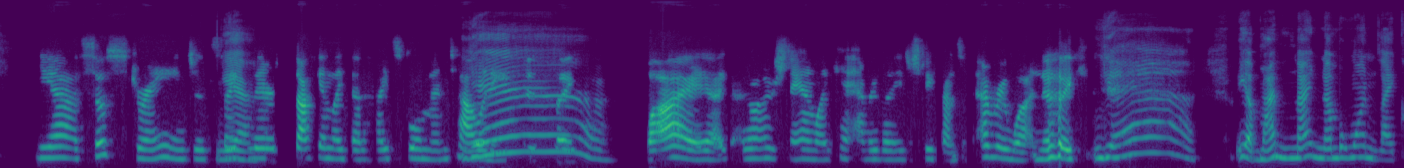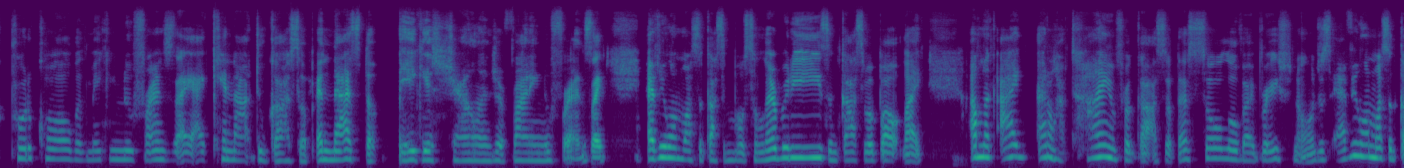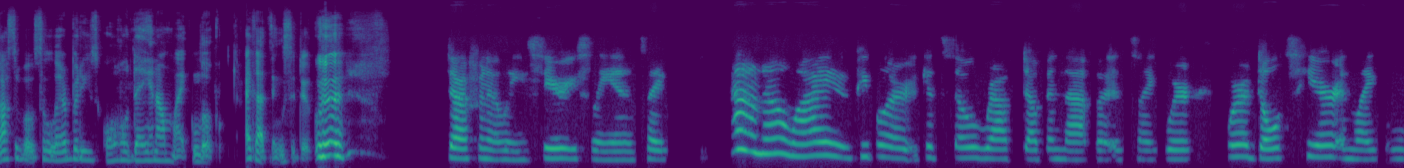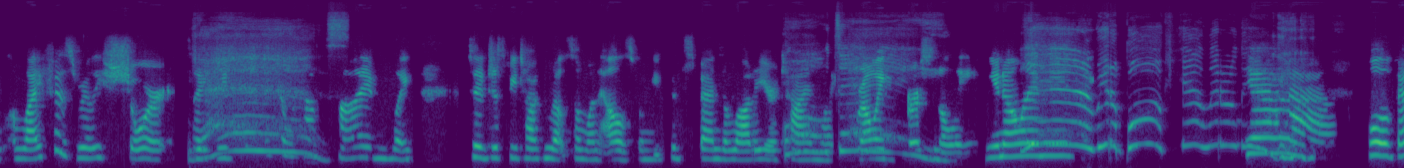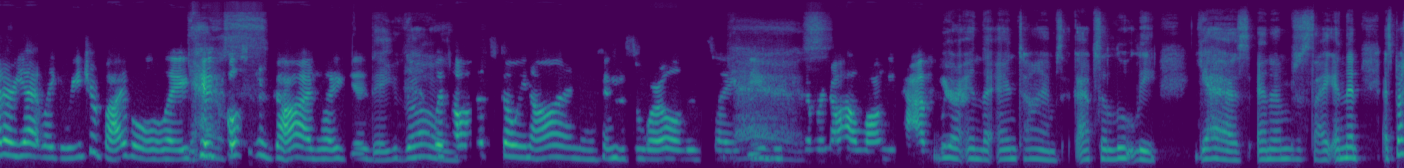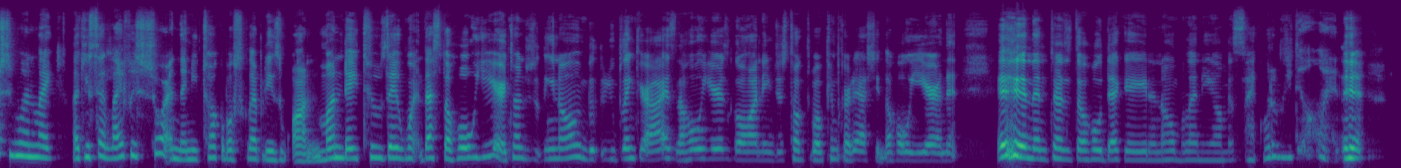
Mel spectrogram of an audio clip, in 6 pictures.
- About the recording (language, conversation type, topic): English, unstructured, How do your experiences shape the way you form new friendships over time?
- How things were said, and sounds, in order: drawn out: "Yeah"; laughing while speaking: "They're, like"; drawn out: "Yeah"; chuckle; drawn out: "Yes"; chuckle; other background noise; laughing while speaking: "in"; laughing while speaking: "and then"; chuckle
